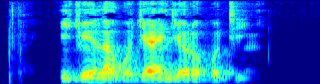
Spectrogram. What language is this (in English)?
Taita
